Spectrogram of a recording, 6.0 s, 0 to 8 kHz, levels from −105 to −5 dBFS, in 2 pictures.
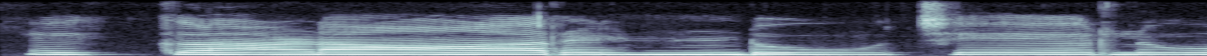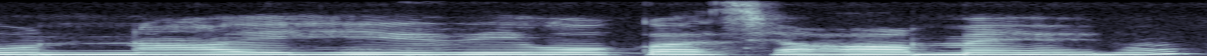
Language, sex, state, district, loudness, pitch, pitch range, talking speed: Telugu, female, Andhra Pradesh, Sri Satya Sai, -13 LUFS, 250 Hz, 240-255 Hz, 70 wpm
